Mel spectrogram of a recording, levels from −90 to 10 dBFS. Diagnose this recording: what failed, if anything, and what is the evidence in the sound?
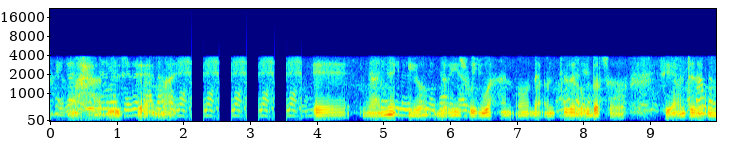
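Playback or streaming stage: from 2.12 to 3.78 s, a 230 ms fragment repeats four times with about 183 ms of digital silence between, a stutter with silent gaps, likely from a stalled player retrying.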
